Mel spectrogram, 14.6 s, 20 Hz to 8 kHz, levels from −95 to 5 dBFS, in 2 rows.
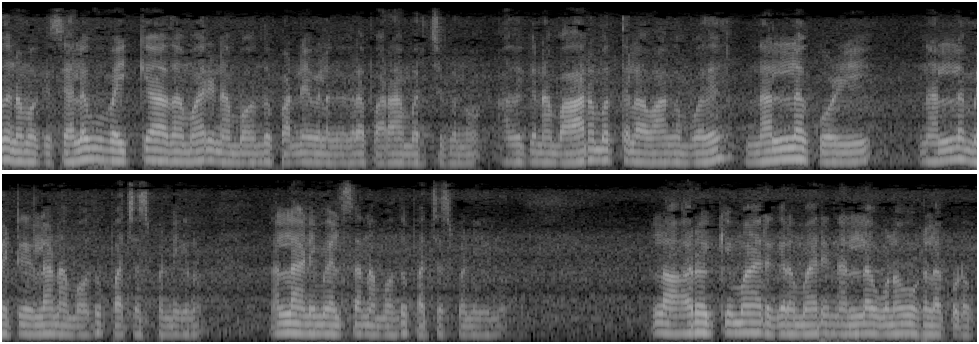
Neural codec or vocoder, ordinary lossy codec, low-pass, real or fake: none; MP3, 32 kbps; 7.2 kHz; real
